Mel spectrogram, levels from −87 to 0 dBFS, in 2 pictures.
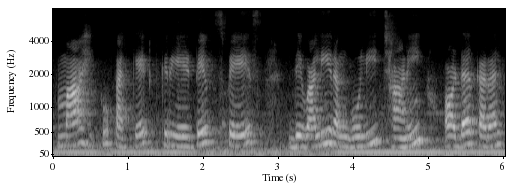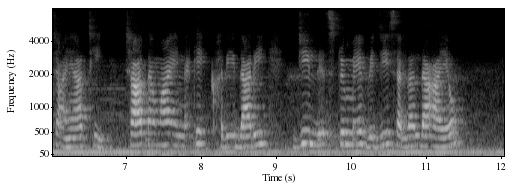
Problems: background sounds at intervals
